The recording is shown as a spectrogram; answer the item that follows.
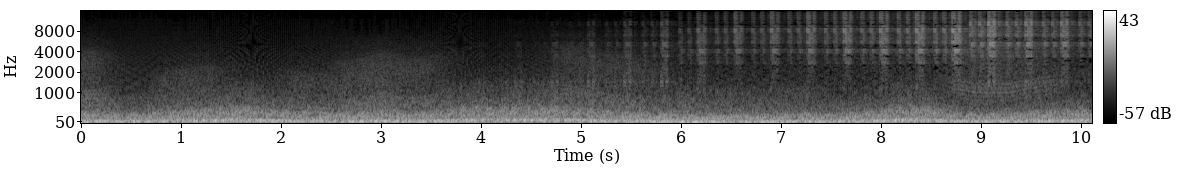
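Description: Wind buffeting an action camera's microphone, with the rumble of a Dirtsurfer's wheels rolling over hard sand, steady and loud. A thin high hiss joins about halfway through.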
